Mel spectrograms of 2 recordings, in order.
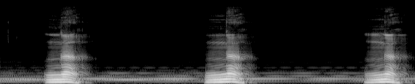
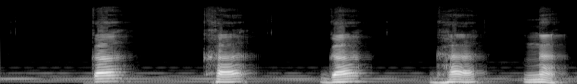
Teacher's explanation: क, ख, ग, घ तक केवल कंठ में कंपन होता है, किंतु ङ बोलते समय कंठ के साथ नासिका के उस भाग पर भी कंपन होता है जहां आपने अंगुली रखी है। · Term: अनुनासिक वर्ण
